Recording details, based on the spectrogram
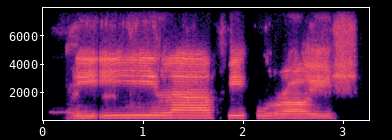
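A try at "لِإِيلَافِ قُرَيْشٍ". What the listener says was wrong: Dipanjangin tante. Dipanjangkan 4 harokat. Ya, seharusnya dia 4 harokat. Li'ilafi Quraisy. Panjang.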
